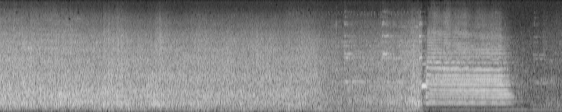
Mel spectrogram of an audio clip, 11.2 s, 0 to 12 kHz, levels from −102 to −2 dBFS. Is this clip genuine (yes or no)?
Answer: yes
